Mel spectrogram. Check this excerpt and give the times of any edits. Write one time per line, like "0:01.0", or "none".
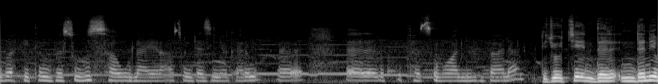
0:05.2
